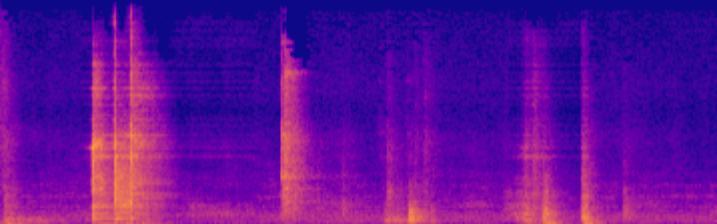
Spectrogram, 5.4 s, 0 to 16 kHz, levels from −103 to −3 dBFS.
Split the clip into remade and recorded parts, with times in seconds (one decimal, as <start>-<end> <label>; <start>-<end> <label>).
0.0-0.6 recorded; 0.6-1.9 remade; 1.9-3.8 recorded; 3.8-4.4 remade; 4.4-5.4 recorded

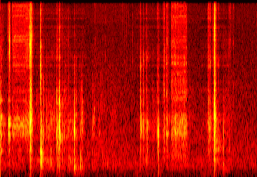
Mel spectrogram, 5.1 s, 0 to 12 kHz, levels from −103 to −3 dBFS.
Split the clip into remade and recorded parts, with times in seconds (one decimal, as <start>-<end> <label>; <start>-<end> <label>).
0.0-0.5 recorded; 0.5-1.7 remade; 1.7-2.7 recorded; 2.7-3.3 remade; 3.3-4.0 recorded; 4.0-4.6 remade; 4.6-5.1 recorded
